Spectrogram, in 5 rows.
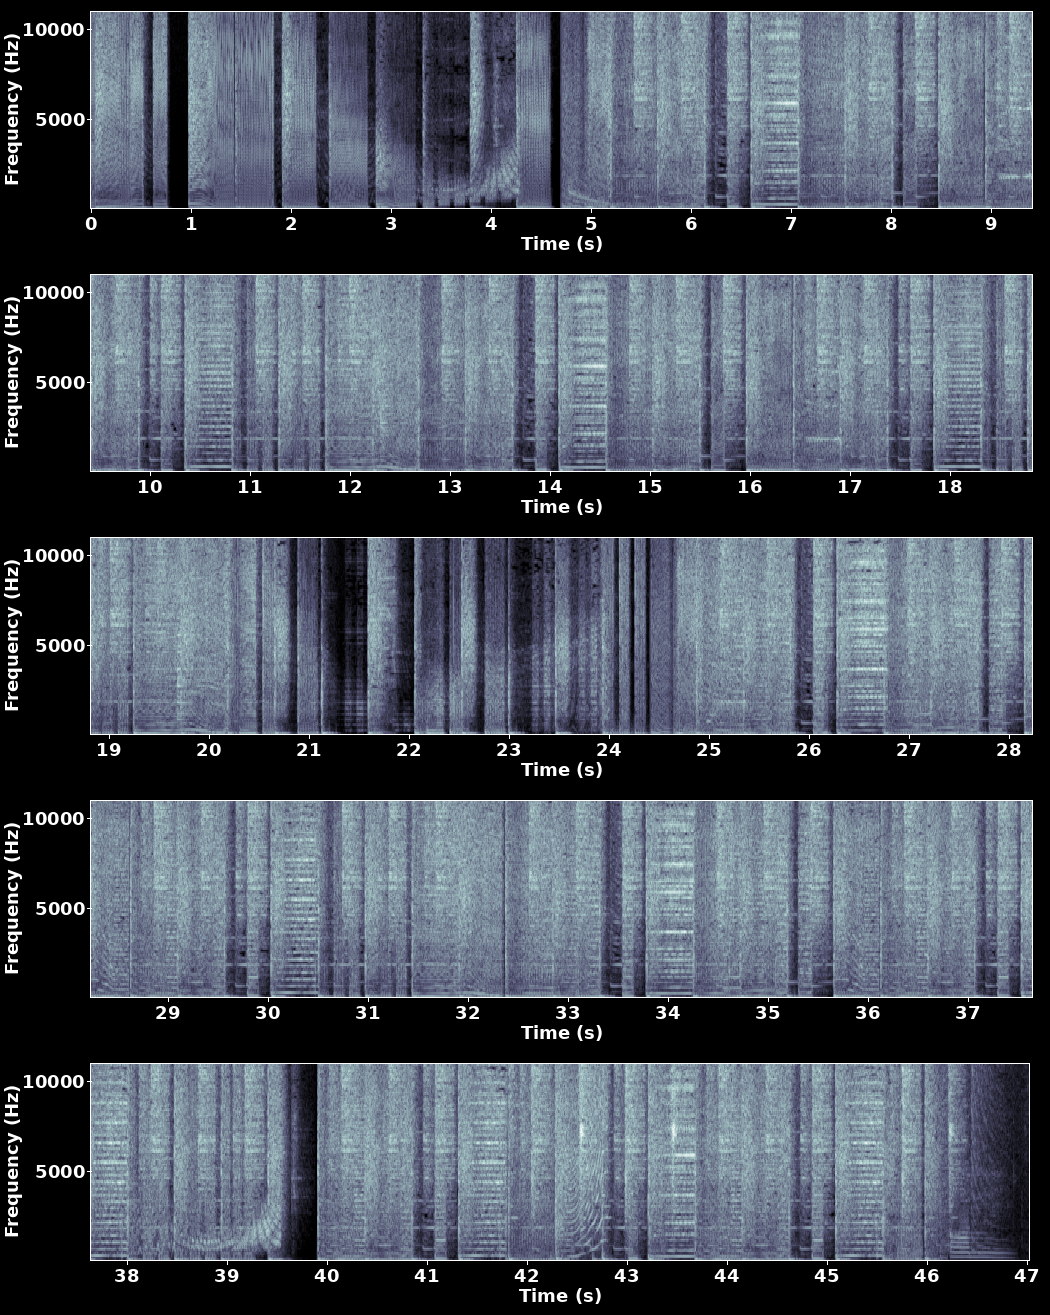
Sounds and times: Dubstep: 0.0 - 46.8.

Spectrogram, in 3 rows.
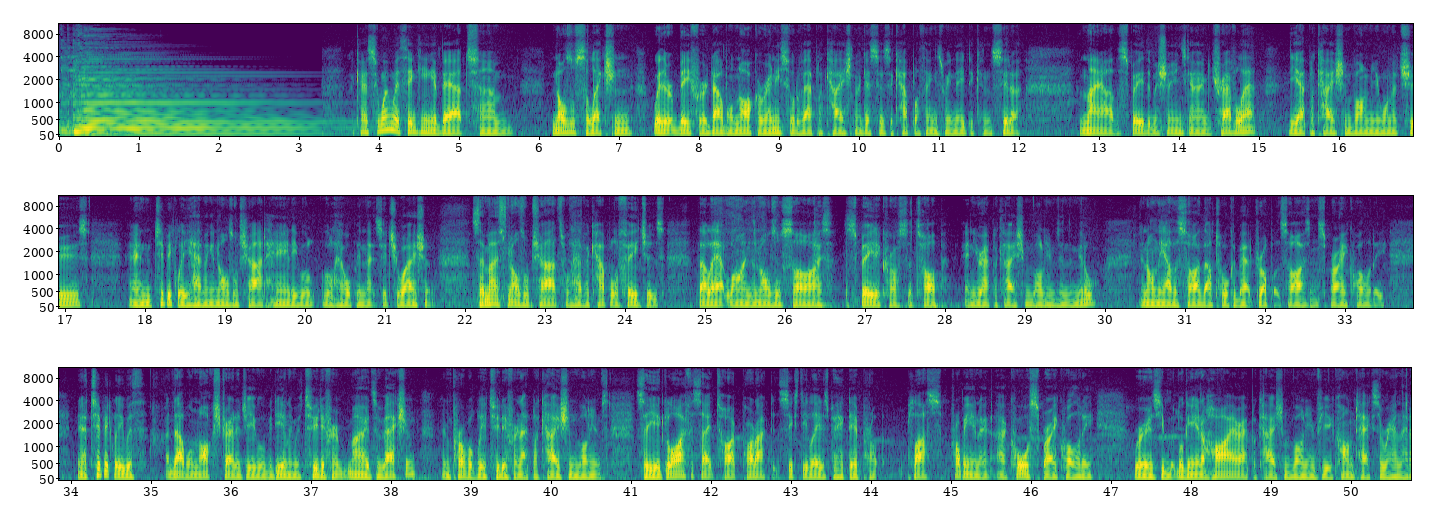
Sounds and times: Speech: 3.6 - 12.1, 12.8 - 50.7.

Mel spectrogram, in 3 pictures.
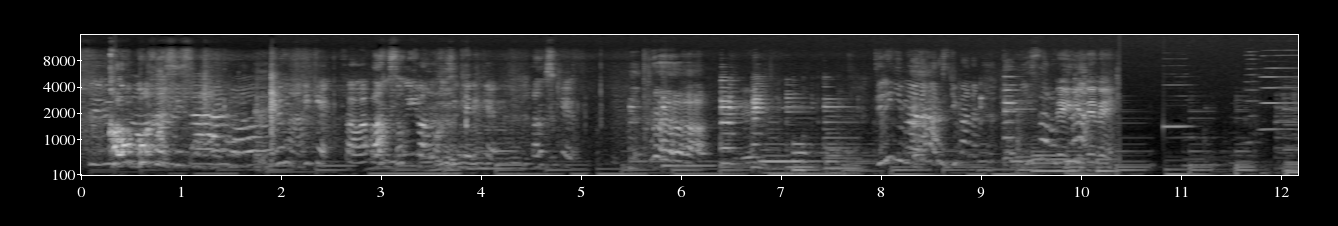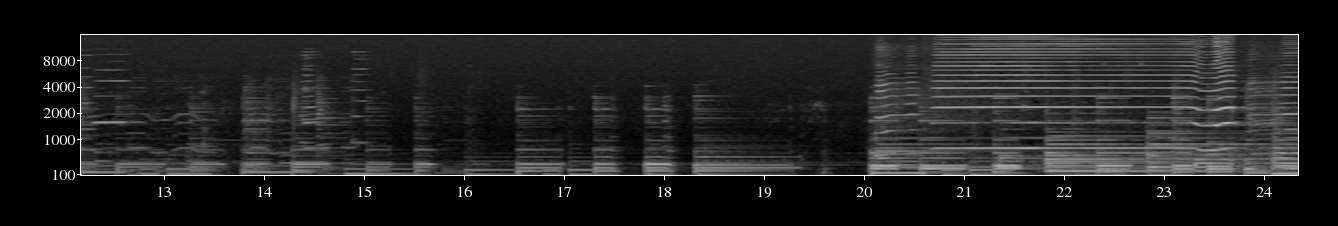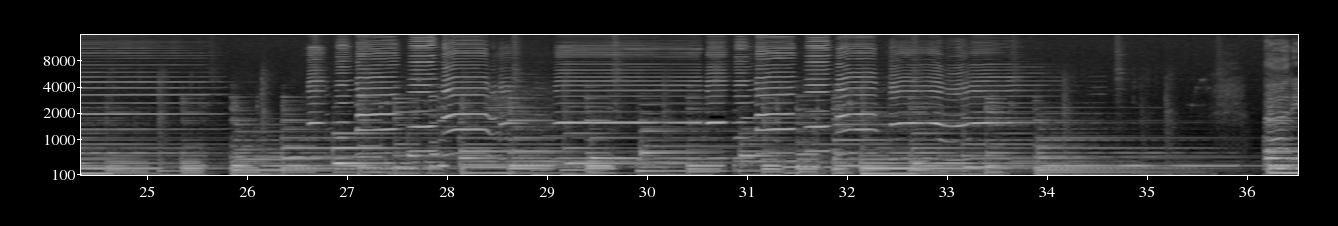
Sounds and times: Music: 1.2 - 36.5
Electronic tuner: 4.8 - 36.5.

